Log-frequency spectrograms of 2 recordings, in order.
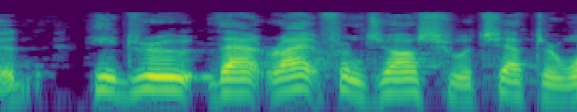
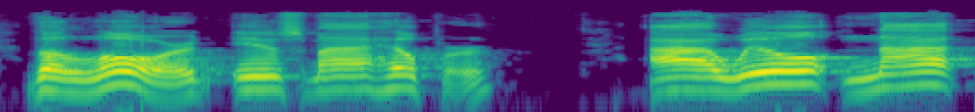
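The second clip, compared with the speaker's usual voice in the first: loud, slow, emphatic declaration; bold confession; 5 semitones higher, 10 dB louder, slower than usual. Shown as a demonstration. Preacher modelling the confession of faith for listeners, boldly. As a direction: proclaim each word slowly at full voice. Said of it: "but to be boldly spoken".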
